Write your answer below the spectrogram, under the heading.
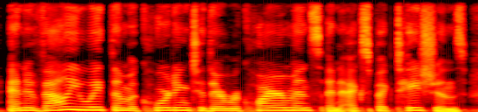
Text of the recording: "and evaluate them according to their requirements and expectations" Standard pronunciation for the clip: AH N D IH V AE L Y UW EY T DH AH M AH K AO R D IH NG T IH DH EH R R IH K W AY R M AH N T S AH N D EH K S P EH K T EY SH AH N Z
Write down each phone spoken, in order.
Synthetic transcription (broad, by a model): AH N IH V AE L Y UW EY T DH AH M AH K AO R D IH NG T IH DH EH R R IH K W AY R M AH N T S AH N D EH K S P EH K T EY SH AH N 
